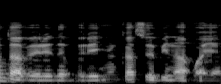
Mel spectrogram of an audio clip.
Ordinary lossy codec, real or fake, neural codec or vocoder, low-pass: none; real; none; 7.2 kHz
